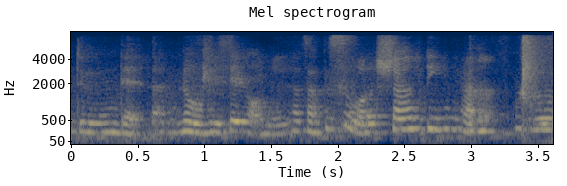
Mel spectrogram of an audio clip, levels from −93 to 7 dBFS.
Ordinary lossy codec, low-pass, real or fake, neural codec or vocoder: none; 7.2 kHz; fake; codec, 16 kHz, 1 kbps, X-Codec, HuBERT features, trained on balanced general audio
